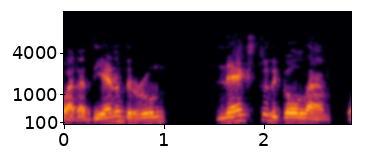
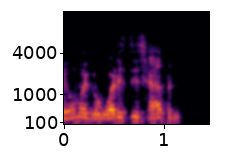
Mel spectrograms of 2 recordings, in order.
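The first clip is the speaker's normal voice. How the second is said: put-on tearful crying voice, sometimes quieter; 5 dB quieter than usual. Retelling the moment of seeing the painting, imitating own crying. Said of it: "So I started crying".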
